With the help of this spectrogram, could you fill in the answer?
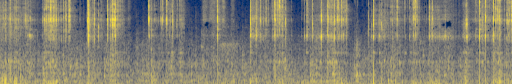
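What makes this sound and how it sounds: Long nails tap and scratch the printed side of a tall green metal tea tin with a gold lid, held upright and closed. Bright, crisp scratching and quick ticking taps come in bursts with short pauses between them. Each tap dies out almost at once, with no ringing.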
